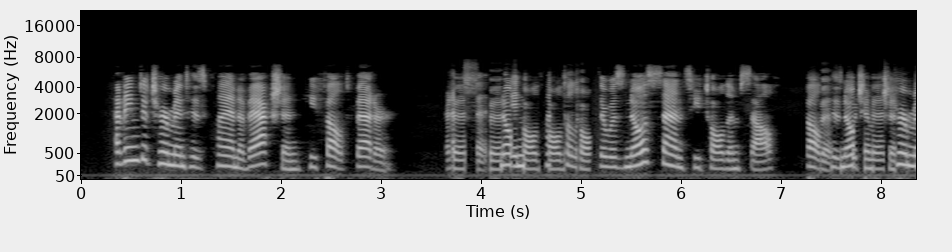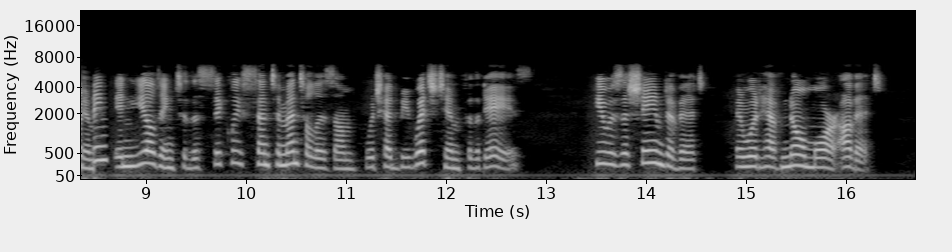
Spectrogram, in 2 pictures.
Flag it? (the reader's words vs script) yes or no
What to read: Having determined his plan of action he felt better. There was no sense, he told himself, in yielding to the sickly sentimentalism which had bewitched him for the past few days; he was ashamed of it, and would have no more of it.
yes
